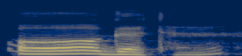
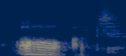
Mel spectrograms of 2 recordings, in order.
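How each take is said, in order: First: The word is said with extra syllables after it. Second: The word is said as one short syllable. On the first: The speaker calls it wrong. "I say ogata" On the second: The speaker calls it right. "but it's ought"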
